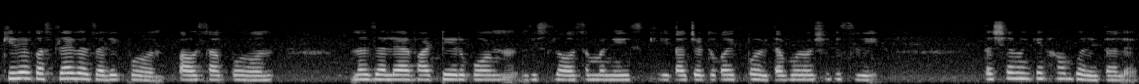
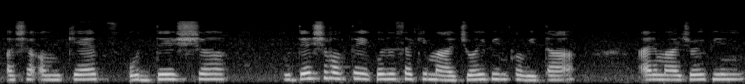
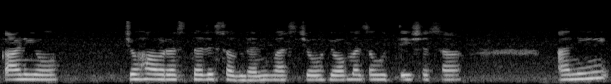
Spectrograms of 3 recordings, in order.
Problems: background sounds at intervals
